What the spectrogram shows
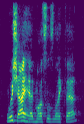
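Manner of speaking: ordinary talk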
